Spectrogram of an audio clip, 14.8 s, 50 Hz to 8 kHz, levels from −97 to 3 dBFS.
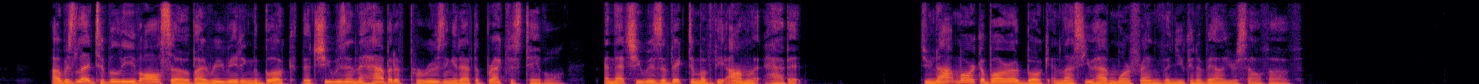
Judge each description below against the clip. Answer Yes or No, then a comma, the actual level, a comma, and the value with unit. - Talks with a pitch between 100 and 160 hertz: Yes, low, 135 Hz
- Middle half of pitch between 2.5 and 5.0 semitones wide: Yes, average, 3.4 semitones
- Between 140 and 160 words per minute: No, fast, 205 wpm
